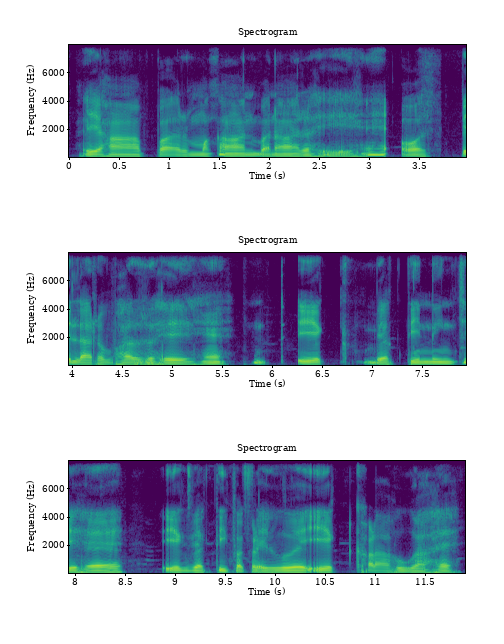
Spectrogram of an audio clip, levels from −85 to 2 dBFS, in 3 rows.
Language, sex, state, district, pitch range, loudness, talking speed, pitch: Hindi, male, Uttar Pradesh, Hamirpur, 100-115 Hz, -18 LUFS, 120 wpm, 105 Hz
